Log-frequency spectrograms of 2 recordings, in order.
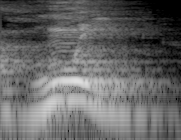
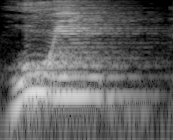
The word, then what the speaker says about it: ruim: pronúncia aí tá e as pessoas costumam pronunciar a palavra ruim quando na verdade a pronúncia é ruim né ocorre um iato aí e no dia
